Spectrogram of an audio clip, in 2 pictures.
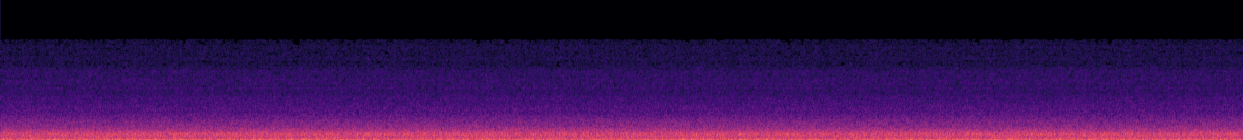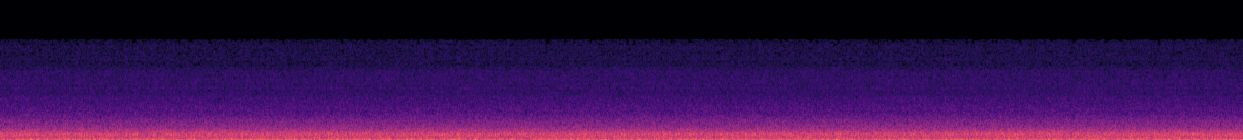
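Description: A steady roar of jet engines and rushing air fills an aircraft cockpit.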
